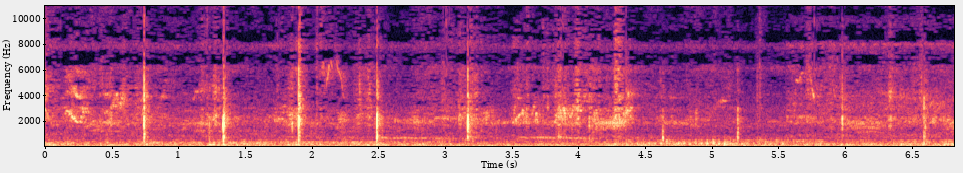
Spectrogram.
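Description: Birds chirping and calling faintly in the background, with a run of five sharp ticks, a little under two a second, in the first half.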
